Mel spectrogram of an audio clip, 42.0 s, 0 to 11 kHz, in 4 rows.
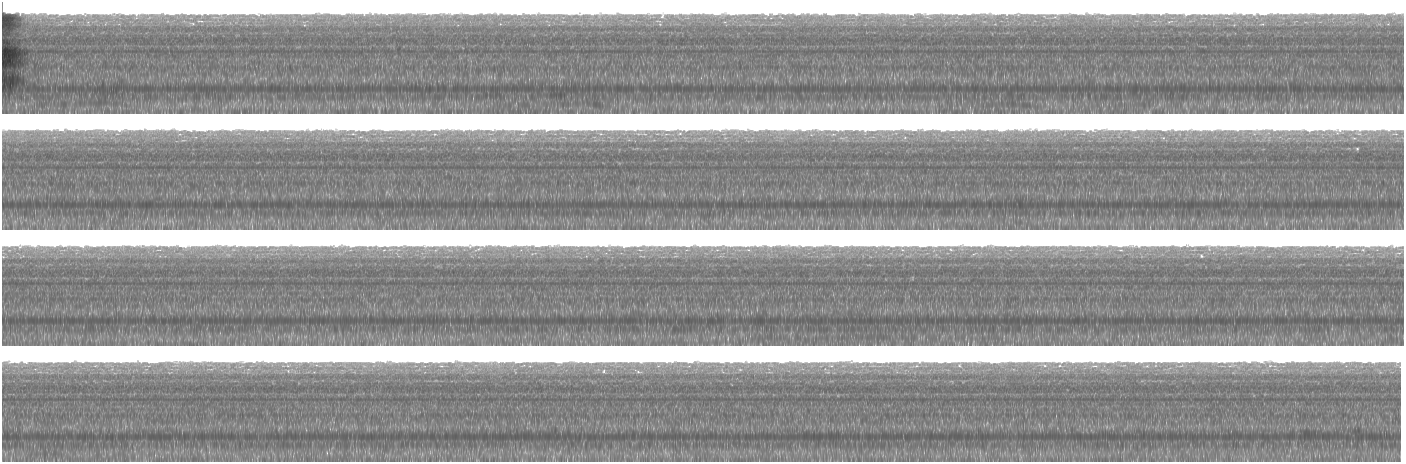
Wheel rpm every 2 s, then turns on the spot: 20, 0, 0, 0, 0, 0, 0, 0, 0, 0, 0, 0, 0, 0, 0, 0, 0, 0, 0, 0, 0.
none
